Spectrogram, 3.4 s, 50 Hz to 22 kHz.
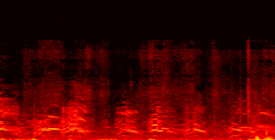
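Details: Gulls at South Beach, South Haven, by the lake on the morning of 21 March 2021: harsh, downslurred mewing calls, several overlapping in quick succession, over low surf-like rumble and a few thumps.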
